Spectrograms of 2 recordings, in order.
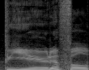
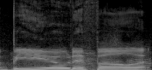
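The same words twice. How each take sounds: First: Said in the usual way. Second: Beautiful stretched very slowly, savoured; drawn-out praise. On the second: Real, not acted. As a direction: draw out Beautiful like admiring art.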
